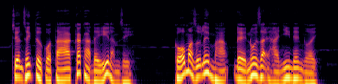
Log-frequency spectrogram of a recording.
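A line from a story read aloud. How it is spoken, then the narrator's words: Sarcastic. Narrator (Vietnamese): Vô Hối mỉa mai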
